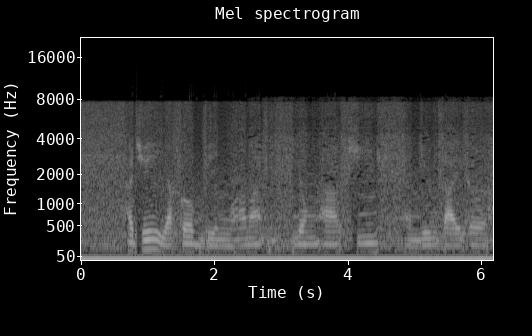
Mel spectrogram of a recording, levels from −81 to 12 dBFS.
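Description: From the start and through the whole clip, the speech carries a harsh, grainy distortion that rises and falls with the speech and is nearly as loud as it. Quiet syllables break into sputter or drop to silence. This is most likely low bit depth without dither: the samples were truncated to very few levels, which fits about 4 bits, so the error follows the waveform. Unlike steady hiss or broadband noise, it vanishes in pauses rather than sitting under them.

At 2.49 s the quality changes abruptly and stays degraded to the end. The codec artefacts rise on top of the grain. This is an adaptive stream at a lower bitrate. The player switched to a cheaper version when throughput fell, and the sound points to a step from roughly 96 kbit/s AAC down to a low-rate HE-AAC stream near 20 kbit/s. Unlike a dropout or packet loss, there is no gap or stutter at the switch, only a sudden, sustained loss of fidelity.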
